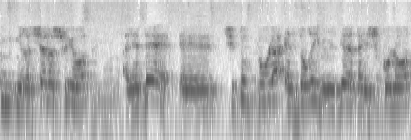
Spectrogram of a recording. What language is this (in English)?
Hebrew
